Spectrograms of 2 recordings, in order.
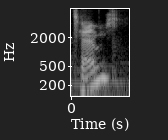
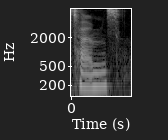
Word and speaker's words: Thames: river thames that's the thames is that well i i always read those things or something that's thames thames okay yeah one of those weirdly pronounced things like the doom is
